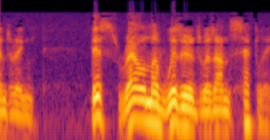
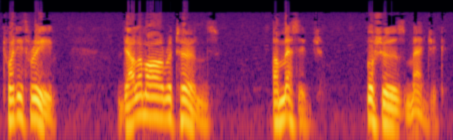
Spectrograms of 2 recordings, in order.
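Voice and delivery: ordinary delivery, nothing marked

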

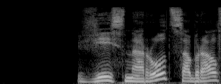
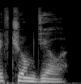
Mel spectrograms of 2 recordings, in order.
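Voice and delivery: ordinary delivery, nothing marked

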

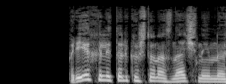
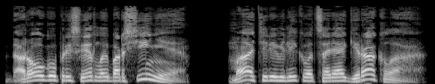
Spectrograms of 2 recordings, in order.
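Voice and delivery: town crier; 6 semitones higher than usual. A narrator's reading. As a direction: call out to clear the crowd. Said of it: "Под эти крики".

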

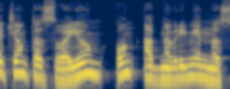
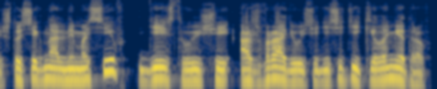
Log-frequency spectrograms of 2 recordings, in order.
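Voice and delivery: usual speaking voice

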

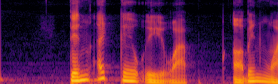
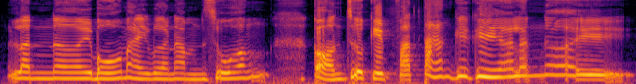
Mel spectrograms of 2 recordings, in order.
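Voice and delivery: high, slow keening wail; wailing lament; 13 semitones higher than usual. Acted. Widow wails over her dead husband and drugged son, slow and high. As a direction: mourn aloud as if your heart is breaking. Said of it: "bà lại khóc lóc".

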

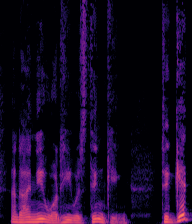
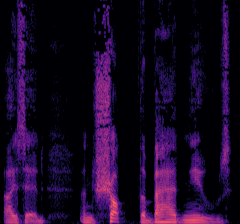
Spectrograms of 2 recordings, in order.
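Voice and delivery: ordinary delivery, nothing marked

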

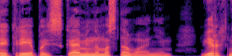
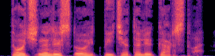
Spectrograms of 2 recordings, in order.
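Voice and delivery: plain reading voice

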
